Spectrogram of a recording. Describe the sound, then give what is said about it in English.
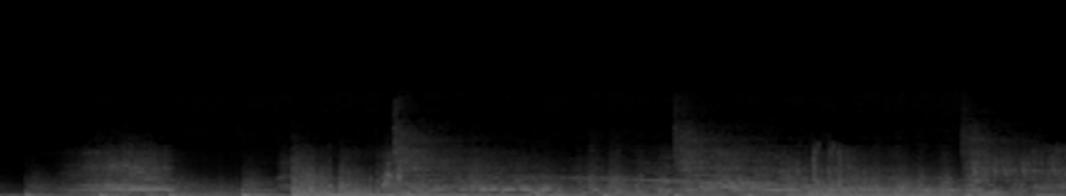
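Saturday morning Hulk cartoon theme music, slow, plodding and melodramatic, with bombastic booming timpani strikes landing over dense, sustained orchestral chords. “It's the big, you know, bombastic timpanis. It's, you know, slow and plodding and methodical like the Hulk would be.”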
